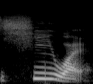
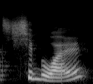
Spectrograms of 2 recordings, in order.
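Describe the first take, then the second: First: No p or b sound is heard before 'wol'. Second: A p or b sound is heard before 'wol'. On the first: The speaker calls it right. "but it's 시월" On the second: The speaker calls it wrong. "It's not 십월"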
